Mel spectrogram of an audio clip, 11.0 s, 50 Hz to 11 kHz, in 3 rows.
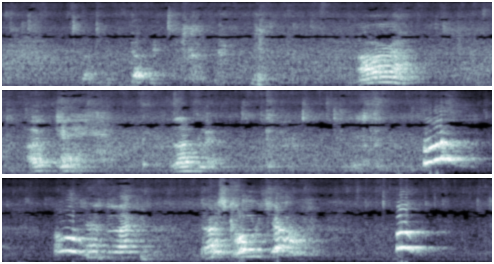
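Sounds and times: shower water spraying: 0.0s - 11.0s.

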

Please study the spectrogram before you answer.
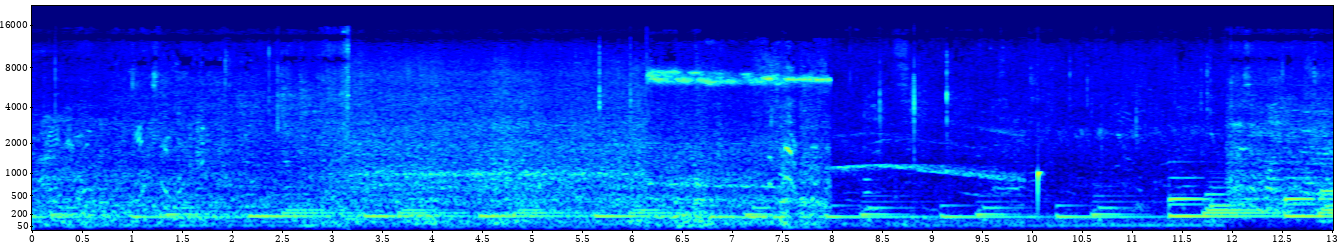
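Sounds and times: metro train running: 0.0s - 8.0s.

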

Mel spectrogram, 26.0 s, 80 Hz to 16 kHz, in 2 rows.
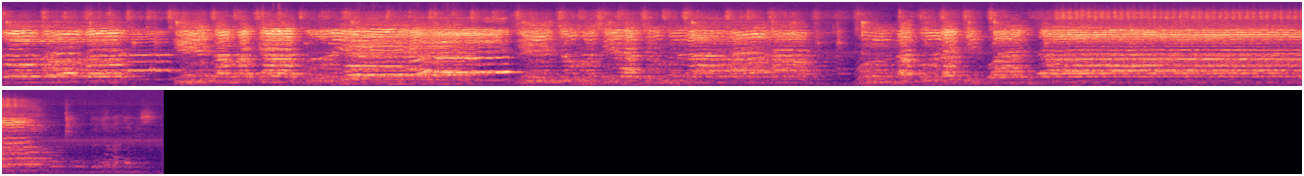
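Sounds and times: choir singing in harmony: 0.0s - 13.7s.

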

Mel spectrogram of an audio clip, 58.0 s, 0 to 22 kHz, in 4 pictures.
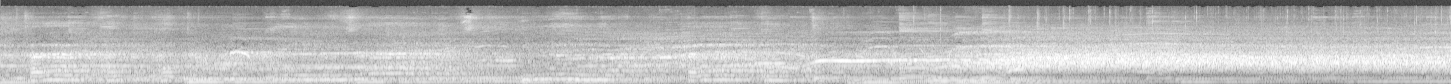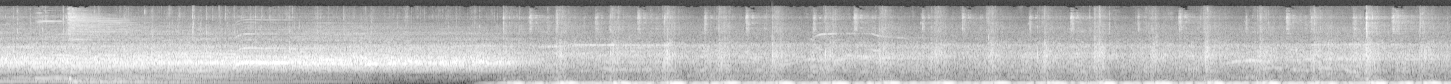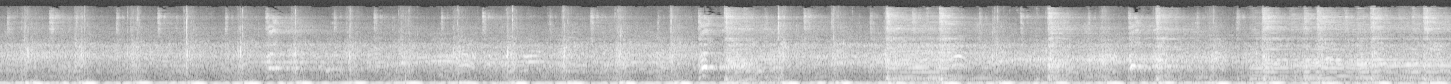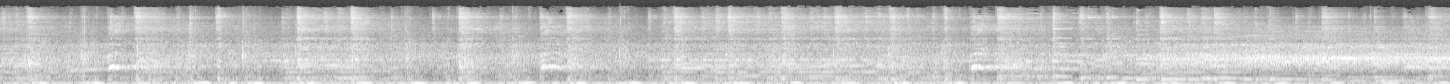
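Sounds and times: live song low notes: 0.0s - 18.2s, 19.2s - 58.0s
crowd cheering and whooping: 2.2s - 5.0s, 6.0s - 58.0s.

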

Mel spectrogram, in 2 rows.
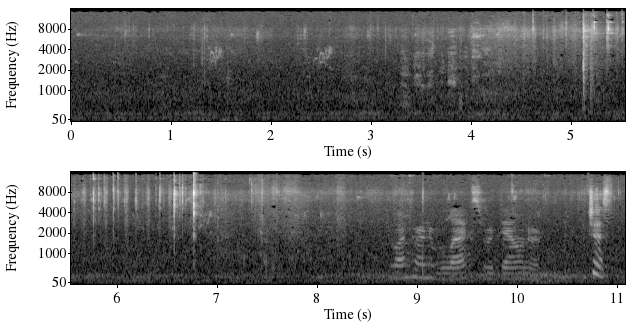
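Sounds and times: chain-link gate rattling: 4.6s - 7.0s.

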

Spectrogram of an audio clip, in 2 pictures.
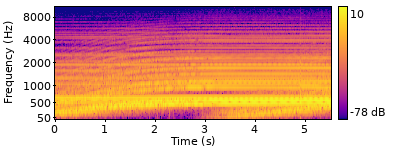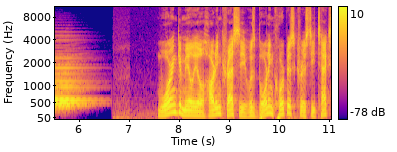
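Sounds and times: siren-like rising tone: 0.0s - 6.6s.

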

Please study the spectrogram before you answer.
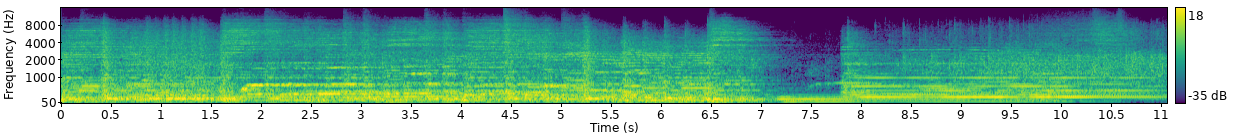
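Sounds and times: audience applause: 7.4s - 11.0s.

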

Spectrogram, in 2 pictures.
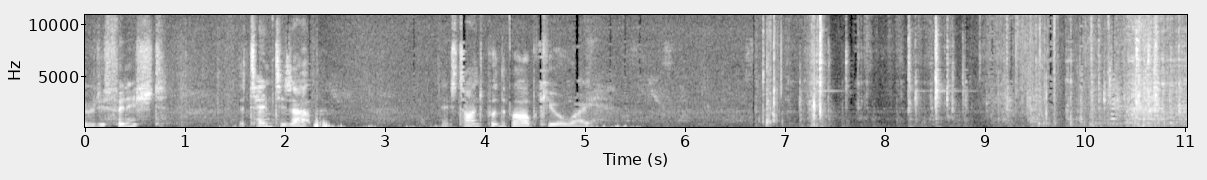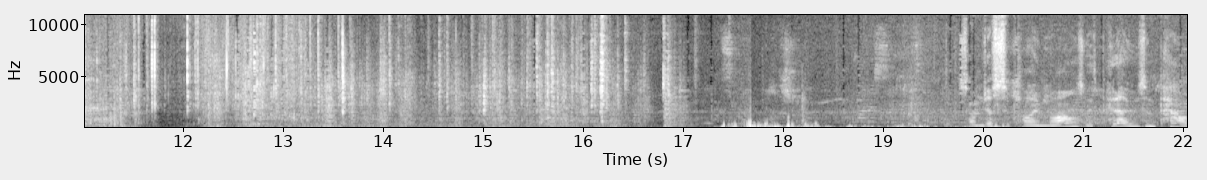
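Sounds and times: barbecue rattling on wheels: 7.0s - 17.3s
knocks and clatter: 7.2s - 17.3s.

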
